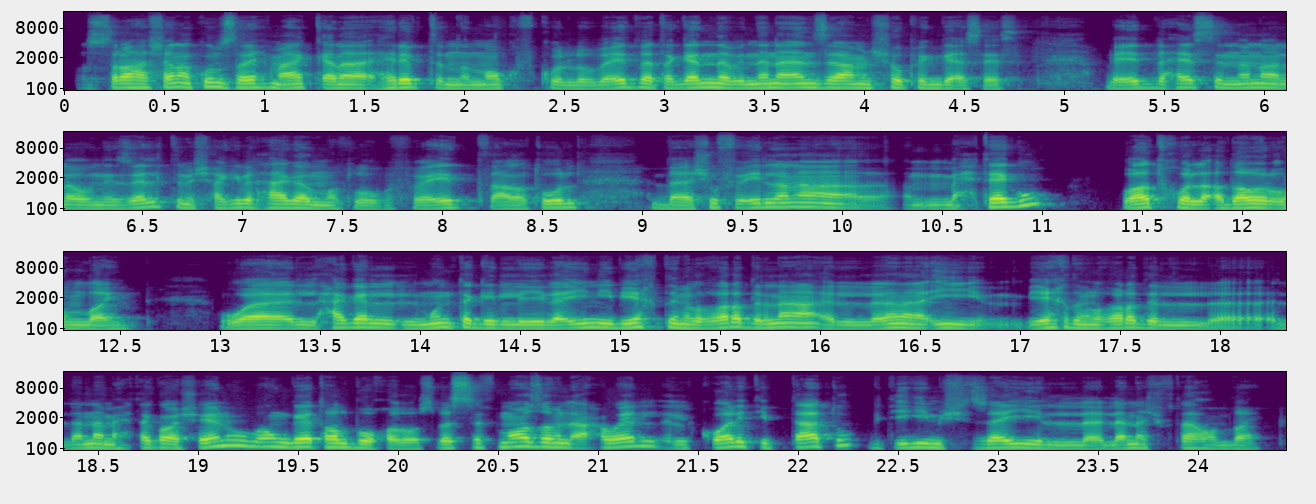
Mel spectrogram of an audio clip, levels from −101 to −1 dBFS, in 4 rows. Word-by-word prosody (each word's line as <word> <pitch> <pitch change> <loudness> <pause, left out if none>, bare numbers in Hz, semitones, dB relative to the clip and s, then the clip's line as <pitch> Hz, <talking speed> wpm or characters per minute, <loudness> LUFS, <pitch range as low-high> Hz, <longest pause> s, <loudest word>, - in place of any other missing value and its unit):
هو - - -41
الصراحة 140 +4 +2
عشان 140 +3 0
أكون 160 +2 0
صريح 145 -1 +1
معاك، 135 0 0
أنا 125 0 +4
هربت 145 +2 +1
من 120 -1 -4
الموقف 120 +2 -5
كُلّه، 115 -2 -6
بقيت 120 +6 +1
باتجنَّب 140 0 +2
إن 130 +1 -1
أنا 140 0 +3
أنزِل 140 -1 +1
أعمل 135 -1 +2
shopping 130 -2 -2
أساسًا، 110 0 -6 0.4
بقيت 130 - -1
باحس 140 +3 -4
إن 135 -1 -3
أنا 140 0 0
لو 120 -2 -1
نزِلت 140 +9 -4
مش 130 -3 -7
هاجيب 140 +4 -2
الحاجة 135 -1 +2
المطلوبة، 110 -3 -5
فبقيت 130 +5 -4
على 110 0 -1
طول 140 +4 0 0.3
باشوف 115 +6 -4
إيه 135 - 0
اللي 155 +1 +1
أنا 155 -6 -1
محتاجُه 165 - +1 0.4
وادخل 135 -2 +4
أدوَّر 135 +2 +5 0.3
online 110 - -11 0.5
والحاجة 120 +5 +2
ال 145 -3 +1
المنتج 140 +4 0
اللي 120 -2 0
يلاقيني 135 +5 +1
بيخدم 155 +1 0
الغرض 140 +5 +3
اللي 145 +3 +2
أنا 150 -4 +2
اللي 115 0 -2
أنا 145 0 +3
ألاقيه 130 -1 -2
بيخدم 135 +1 -3
الغرض 130 +3 +1
ال 115 -2 -4 0.3
اللي 120 +1 -6
أنا 135 +2 0
محتاجُه 130 +3 -2
عشانه 210 +3 +1
باقوم 170 -3 0
جاي 160 +1 +8
طالبُه 150 -4 +3
وخلاص، 110 -2 -2
بس 130 +3 -3
في 150 +2 -12
مُعظَم 170 0 +4
الأحوال 155 -2 0
الquality 155 +5 0
بتاعته 170 +8 +2
بتيجي 140 +4 -4
مش 135 -2 -7
زي 135 0 +1
ال 115 -2 -6
اللي 110 +2 -1
أنا 125 - -3
شُفتها 120 -1 -5
online، 105 -1 -7
135 Hz, 190 wpm, -22 LUFS, 120-145 Hz, 0.5 s, جاي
